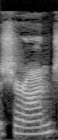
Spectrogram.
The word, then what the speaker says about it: Chiron: Chiron.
